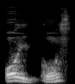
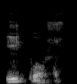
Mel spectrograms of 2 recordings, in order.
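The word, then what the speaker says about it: οἶκος: iríamos hijo verdad hijo y en vez de decir oicos diríamos icos de igual manera en en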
